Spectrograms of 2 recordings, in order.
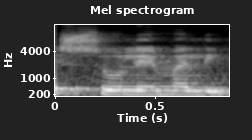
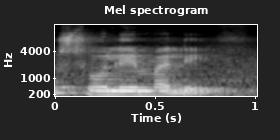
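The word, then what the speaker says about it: solemnly: गंभीरता से सोलेमली सोलेमली यहां पे देखिए एन को हम प्रोनाउंस नहीं करते हैं। एन लेटर यहां पे साइलेंट रहता है। किसी भी वर्ड में अगर आपको एम के बाद एन दिख जाता है तो वहां पे एन को प्रोनाउंस नहीं किया जाता है। एन लेटर साइलेंट रहता है। तो केवल इसे पढ़ेंगे सोलेमली यहां पे म कर लेना है आपको सोलेमली स्वेच्छा से उलटेली उलटेली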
